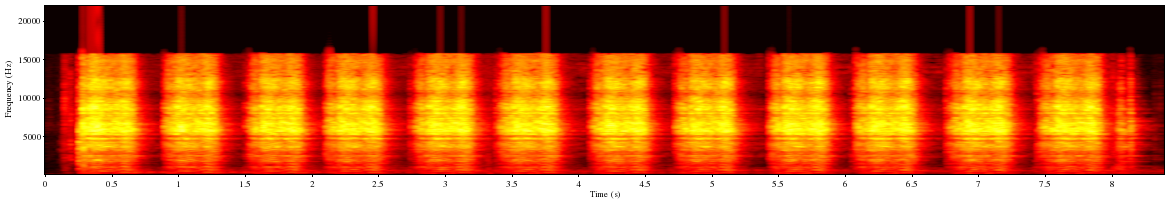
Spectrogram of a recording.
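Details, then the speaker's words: Gravely 450 Onan CCKA engine, roughly 45-year-old original starter with lubed Bendix, jumper box: slow labouring cranking about ninety surges a minute, each dragging against compression; starter too weak to turn it over, later replaced with a new starter. "well the starter is working right but it's just got no power is that got a lot of compression out of this motor here real"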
